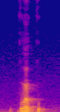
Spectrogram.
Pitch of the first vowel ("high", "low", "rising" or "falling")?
falling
